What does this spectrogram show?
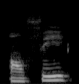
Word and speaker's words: en fait: Fais attention, on prononce la lettre T à la fin, en fait, en réalité.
